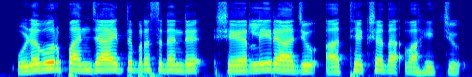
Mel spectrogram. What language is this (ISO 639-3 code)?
mal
